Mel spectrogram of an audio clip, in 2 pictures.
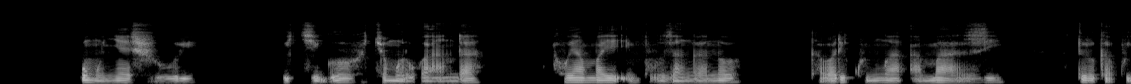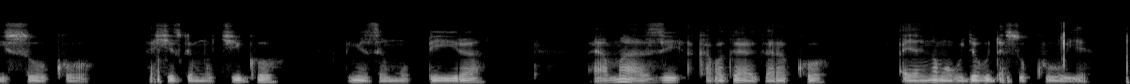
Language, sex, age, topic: Kinyarwanda, male, 18-24, health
